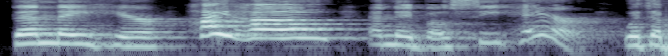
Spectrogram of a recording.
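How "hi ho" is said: high, loud hi ho; cheery call. Acted. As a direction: sing out a greeting at the door. Hare calls from door.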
